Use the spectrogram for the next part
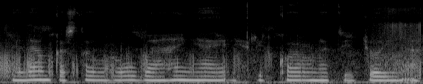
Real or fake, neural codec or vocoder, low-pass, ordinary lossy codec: real; none; none; none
